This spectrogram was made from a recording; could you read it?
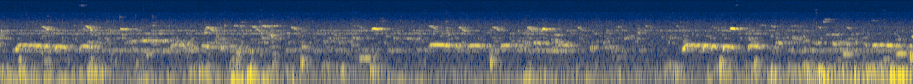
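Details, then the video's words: Farmyard birds giving short, harmonic, clucking calls in a quiet, rapid, overlapping chatter, with several callers heard together and soft, low rustling in the background. "Bird Sound Effect"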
